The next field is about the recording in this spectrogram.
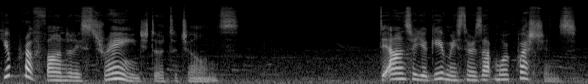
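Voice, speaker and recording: A woman playing a sharp, guarded investigative journalist with an Italian accent in a cinematic game, probing and self-assured. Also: mid-range voice, expressive, unhurried, vocal fry, a little hiss or hum.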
